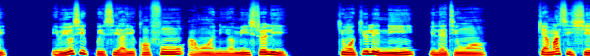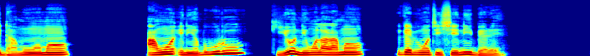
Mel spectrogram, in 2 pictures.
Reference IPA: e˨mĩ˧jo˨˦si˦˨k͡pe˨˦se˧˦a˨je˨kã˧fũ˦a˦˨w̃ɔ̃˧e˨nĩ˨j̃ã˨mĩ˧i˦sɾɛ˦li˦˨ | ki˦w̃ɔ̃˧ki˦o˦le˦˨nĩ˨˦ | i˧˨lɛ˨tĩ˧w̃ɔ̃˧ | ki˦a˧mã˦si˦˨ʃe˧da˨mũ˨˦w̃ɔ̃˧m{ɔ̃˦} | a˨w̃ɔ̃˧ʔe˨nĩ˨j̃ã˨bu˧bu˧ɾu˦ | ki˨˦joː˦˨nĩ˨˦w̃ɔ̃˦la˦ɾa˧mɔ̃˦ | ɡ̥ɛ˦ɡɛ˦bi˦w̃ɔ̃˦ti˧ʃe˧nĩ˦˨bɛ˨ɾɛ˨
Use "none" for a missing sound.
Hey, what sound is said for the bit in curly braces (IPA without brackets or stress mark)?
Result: ɔ̃˦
